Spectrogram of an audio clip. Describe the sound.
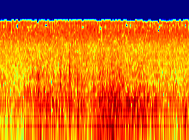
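Thunder rolls during a storm as a loud, continuous low rumble mixed with rain noise, swelling slightly in the middle before holding steady.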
